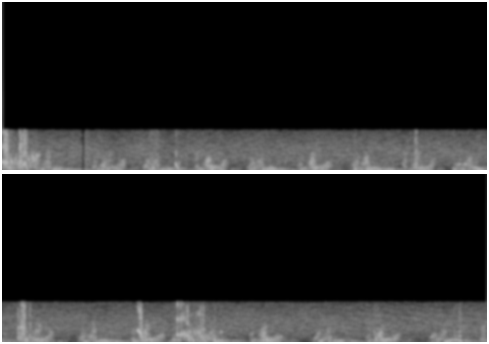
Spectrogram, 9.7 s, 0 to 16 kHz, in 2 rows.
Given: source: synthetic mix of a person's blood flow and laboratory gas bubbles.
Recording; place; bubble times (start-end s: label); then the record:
Doppler ultrasound of blood flow; precordium
0.00-0.40 s: bubbles
1.48-1.57 s: bubbles
1.71-1.82 s: bubbles
3.48-3.58 s: bubbles
4.12-4.17 s: bubbles
4.50-4.58 s: bubbles
4.99-5.33 s: bubbles
6.18-6.33 s: bubbles
6.54-7.08 s: bubbles
8.55-8.64 s: bubbles
9.36-9.54 s: bubbles
From the record:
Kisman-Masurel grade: 233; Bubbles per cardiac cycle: several, 3 to 8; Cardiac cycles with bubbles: 50 to 99%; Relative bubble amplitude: loud (0.450 to 0.775); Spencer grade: 3 (all of the cardiac periods contain showers or single bubble signals, but not dominating or overriding the cardiac motion signals); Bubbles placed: anywhere in the cardiac cycle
